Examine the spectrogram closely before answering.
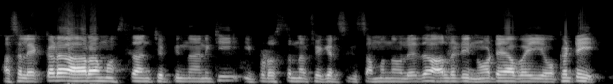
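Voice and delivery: normal talking voice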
